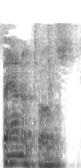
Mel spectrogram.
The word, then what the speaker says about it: Thanatos: It's the one word that I know how to pronounce, Thanatos.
